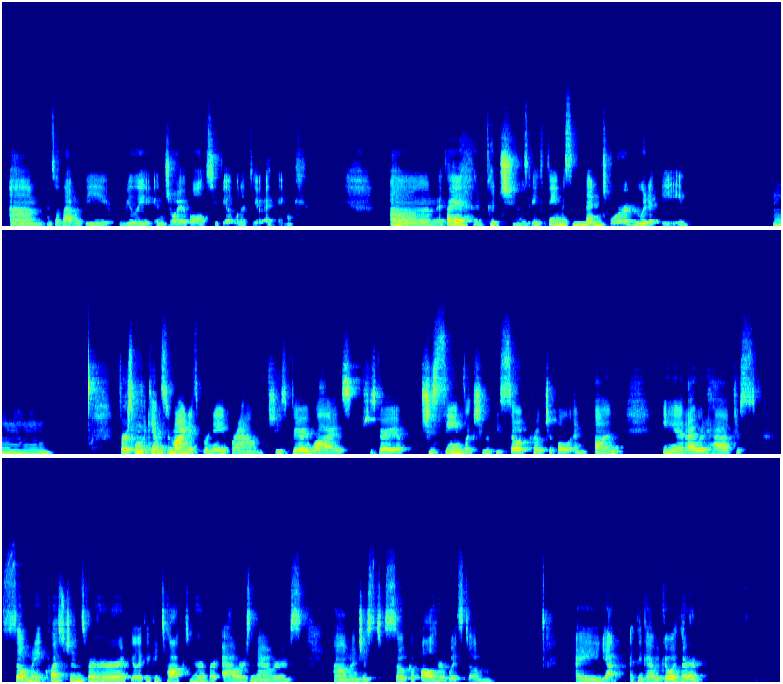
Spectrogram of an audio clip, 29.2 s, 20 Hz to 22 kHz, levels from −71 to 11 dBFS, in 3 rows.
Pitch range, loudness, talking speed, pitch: 165-205 Hz, -26 LUFS, 190 wpm, 185 Hz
